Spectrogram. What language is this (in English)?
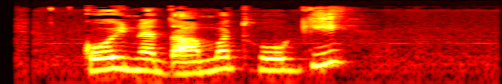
Urdu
